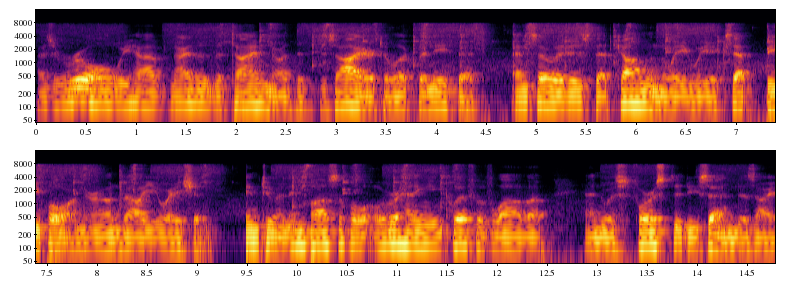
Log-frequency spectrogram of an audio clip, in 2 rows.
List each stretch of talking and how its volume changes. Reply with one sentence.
The talking can be heard from 0.0 to 14.7 s, at a steady volume.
